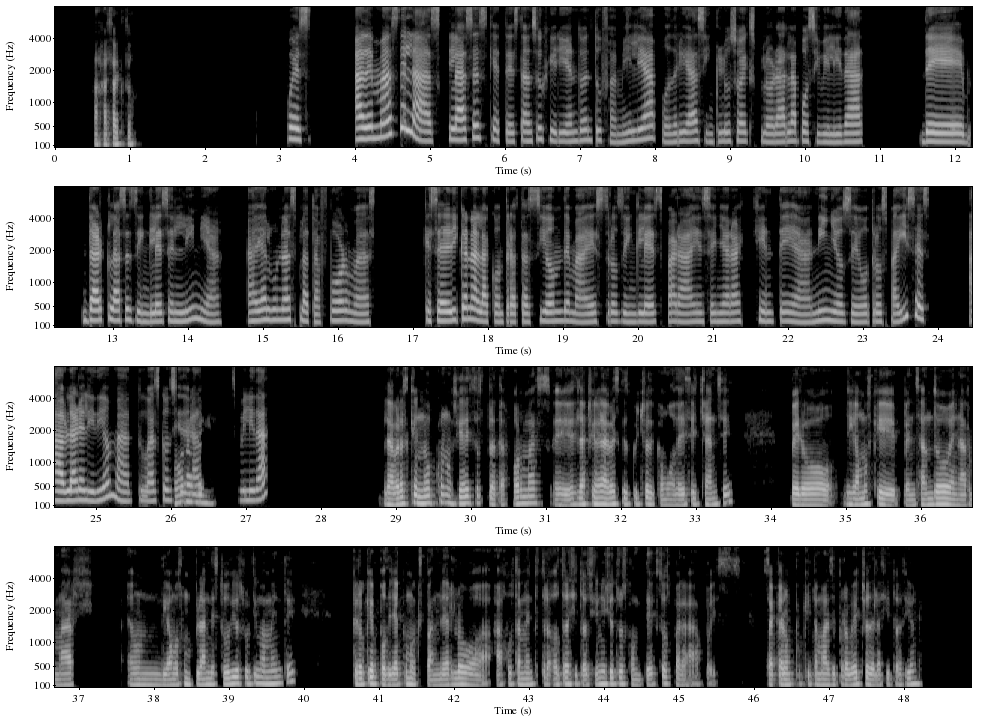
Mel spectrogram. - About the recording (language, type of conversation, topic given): Spanish, advice, ¿Cómo puedo reducir la ansiedad ante la incertidumbre cuando todo está cambiando?
- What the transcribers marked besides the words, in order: laughing while speaking: "primera"; "expandirlo" said as "expanderlo"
